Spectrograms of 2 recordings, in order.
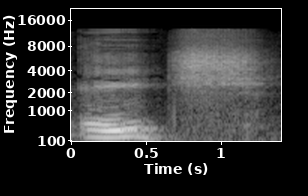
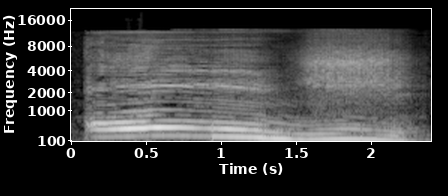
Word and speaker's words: age: It's not H. It's age with a voiced ending.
